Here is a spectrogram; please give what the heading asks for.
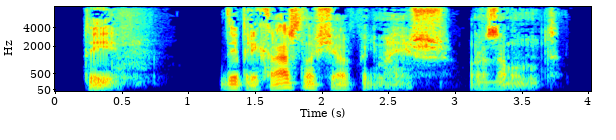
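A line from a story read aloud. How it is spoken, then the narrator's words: Quiet voice. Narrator (Russian): тихо промолвил он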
